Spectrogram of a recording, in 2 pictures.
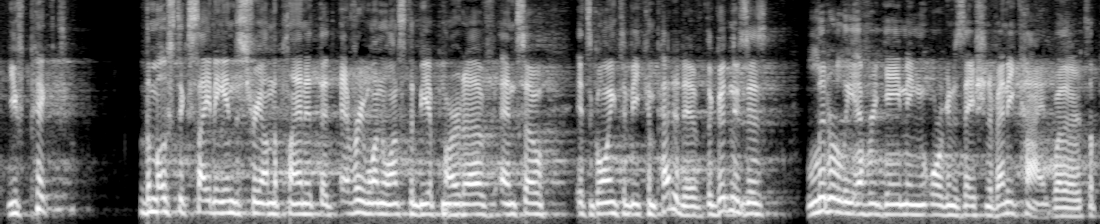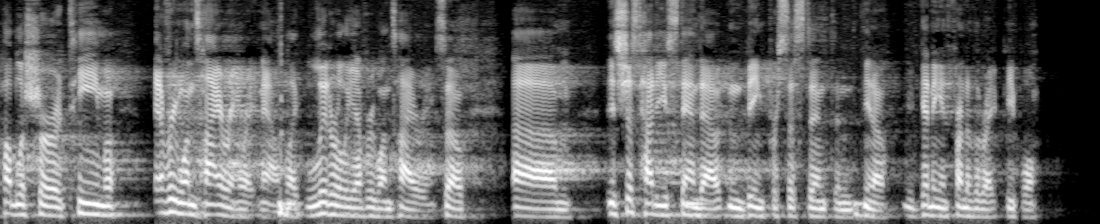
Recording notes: We come to you live from the PAX East 2022 conference in Boston, Massachusetts. Where we hosted the most stacked esports industry panel.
